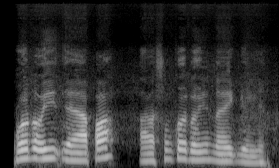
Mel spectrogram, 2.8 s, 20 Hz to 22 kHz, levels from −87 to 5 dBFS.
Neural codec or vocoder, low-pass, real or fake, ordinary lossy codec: codec, 44.1 kHz, 2.6 kbps, SNAC; none; fake; none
